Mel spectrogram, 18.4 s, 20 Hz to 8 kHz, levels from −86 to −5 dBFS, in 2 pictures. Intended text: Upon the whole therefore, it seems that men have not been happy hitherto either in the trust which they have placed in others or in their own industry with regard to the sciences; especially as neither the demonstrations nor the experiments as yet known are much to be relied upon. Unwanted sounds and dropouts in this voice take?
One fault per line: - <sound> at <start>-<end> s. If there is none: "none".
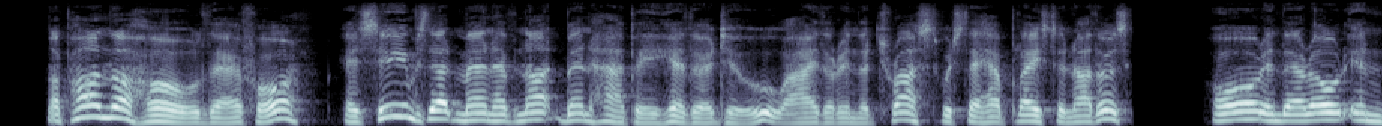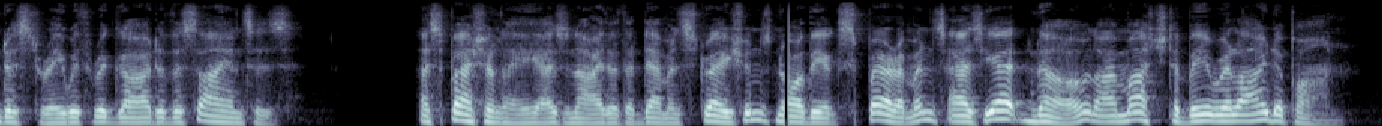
- dropout at 14.4-14.5 s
